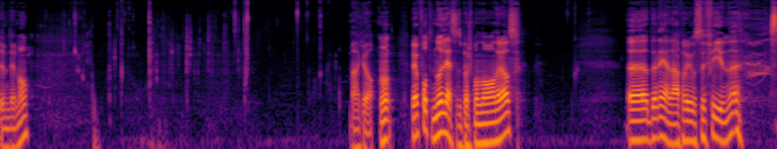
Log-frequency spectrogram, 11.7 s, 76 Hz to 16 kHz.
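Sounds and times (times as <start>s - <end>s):
speech: 0.0s - 0.6s, 5.3s - 7.9s, 9.4s - 11.6s
mouth smacks: 0.4s - 5.2s, 8.4s - 8.8s
person chewing a hard sweet: 0.4s - 5.2s, 8.4s - 9.0s.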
